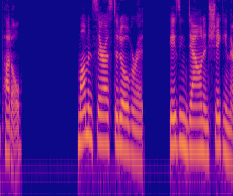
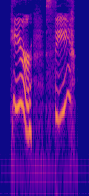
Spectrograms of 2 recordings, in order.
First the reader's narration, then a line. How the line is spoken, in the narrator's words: I cried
